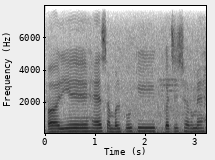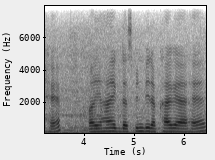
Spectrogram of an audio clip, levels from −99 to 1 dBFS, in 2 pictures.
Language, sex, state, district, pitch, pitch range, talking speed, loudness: Hindi, female, Odisha, Sambalpur, 200 Hz, 190-210 Hz, 140 wpm, -17 LUFS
